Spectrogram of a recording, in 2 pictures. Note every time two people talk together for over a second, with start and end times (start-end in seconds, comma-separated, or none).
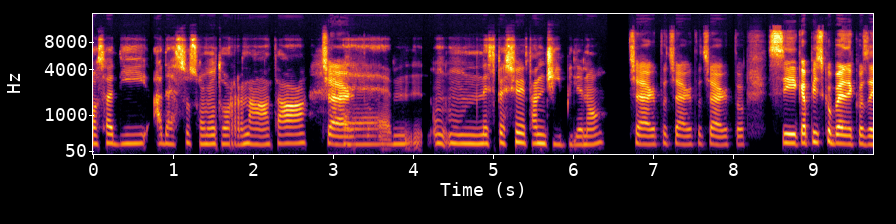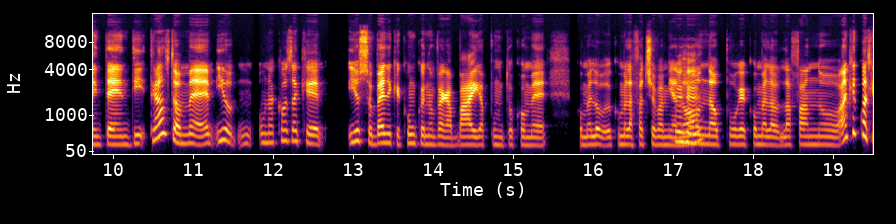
none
